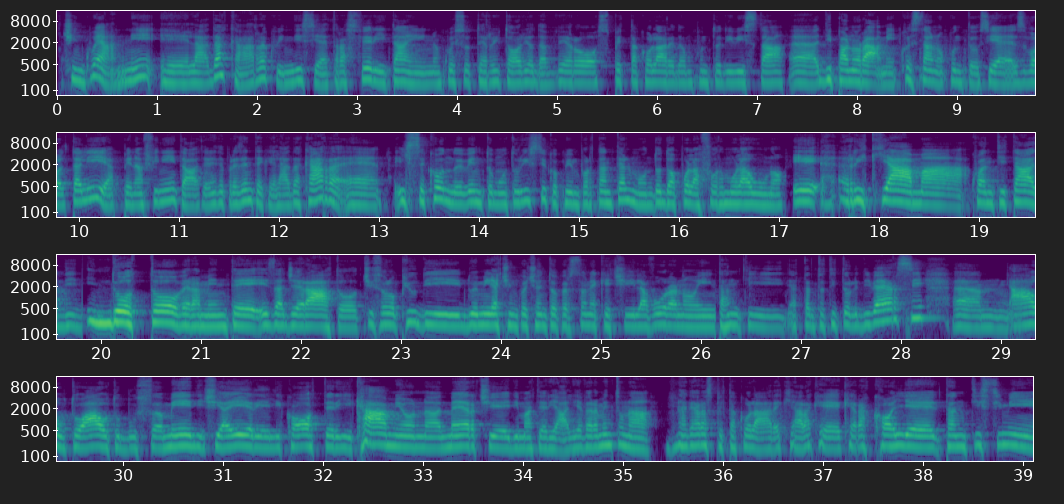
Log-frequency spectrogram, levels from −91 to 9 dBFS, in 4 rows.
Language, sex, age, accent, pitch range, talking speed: Italian, female, 30-49, native, 165-190 Hz, 145 wpm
